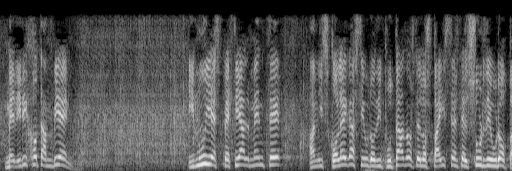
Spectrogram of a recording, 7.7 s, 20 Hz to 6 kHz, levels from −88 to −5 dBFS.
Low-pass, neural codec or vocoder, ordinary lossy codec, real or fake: 5.4 kHz; codec, 16 kHz, 16 kbps, FunCodec, trained on Chinese and English, 50 frames a second; MP3, 48 kbps; fake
